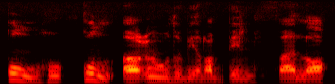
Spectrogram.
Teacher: The lam of the falaq and the lam of qul is pronounced full mouth.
